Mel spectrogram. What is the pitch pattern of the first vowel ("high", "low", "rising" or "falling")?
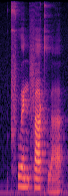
high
